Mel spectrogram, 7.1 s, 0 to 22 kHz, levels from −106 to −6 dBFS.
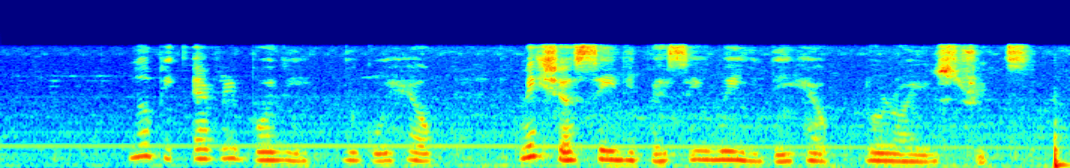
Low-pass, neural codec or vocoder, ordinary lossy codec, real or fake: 7.2 kHz; none; none; real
